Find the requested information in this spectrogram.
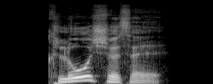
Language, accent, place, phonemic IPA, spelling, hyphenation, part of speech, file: German, Germany, Berlin, /ˈkloːˌʃʏsl̩/, Kloschüssel, Klo‧schüs‧sel, noun, De-Kloschüssel.ogg
- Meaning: toilet bowl, flush toilet, flushing toilet, water closet (receptacle designed to receive the dejections of humans)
